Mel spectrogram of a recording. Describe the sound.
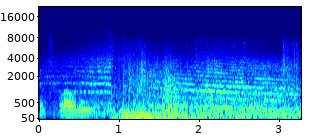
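Heavy, rumbling explosions of falling bombs and of torpedoes blowing up ships fill the scene during the Japanese attack on the US Pacific Fleet at Pearl Harbor, a sustained roar of blasts and booms, with a voice briefly audible at the start before the chaotic din takes over.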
